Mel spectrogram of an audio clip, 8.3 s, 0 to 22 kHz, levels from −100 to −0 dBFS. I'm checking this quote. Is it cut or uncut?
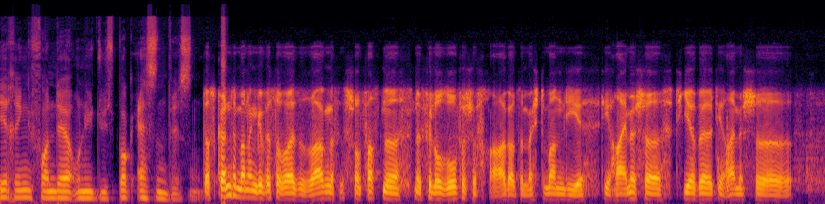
uncut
